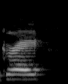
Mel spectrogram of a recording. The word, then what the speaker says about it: Gray: Please follow me on Twitter at It's Jamie Gray, or better yet, on Instagram at Jamie Gray. And then my name is spelled J-A-I-M-I. It's different. G-R-A-Y.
